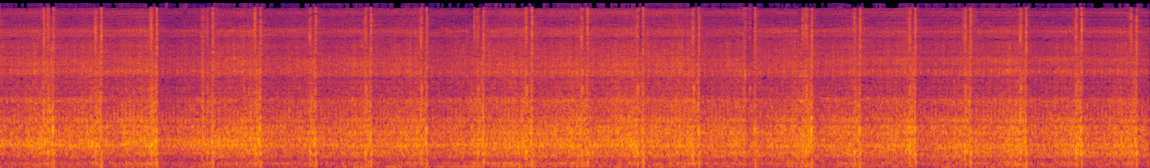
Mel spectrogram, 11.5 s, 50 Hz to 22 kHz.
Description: It started really easily and ran nicely for about 10 minutes while I was working with the ET1 and generator box.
